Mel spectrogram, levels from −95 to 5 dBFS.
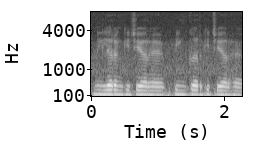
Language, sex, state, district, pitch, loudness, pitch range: Hindi, male, Chhattisgarh, Raipur, 145 Hz, -15 LUFS, 140-150 Hz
